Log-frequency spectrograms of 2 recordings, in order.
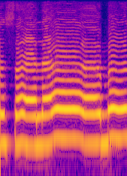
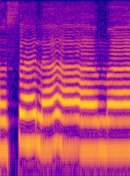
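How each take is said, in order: No difference in how they are said.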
